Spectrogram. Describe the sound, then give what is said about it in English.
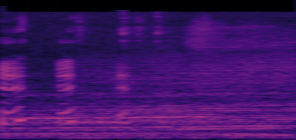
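A group of motorcycle engines rev and rumble loudly outside, a thick, continuous growl with brief throttle surges as the bikes roll past. “You've got like a gang of motorcycles.”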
